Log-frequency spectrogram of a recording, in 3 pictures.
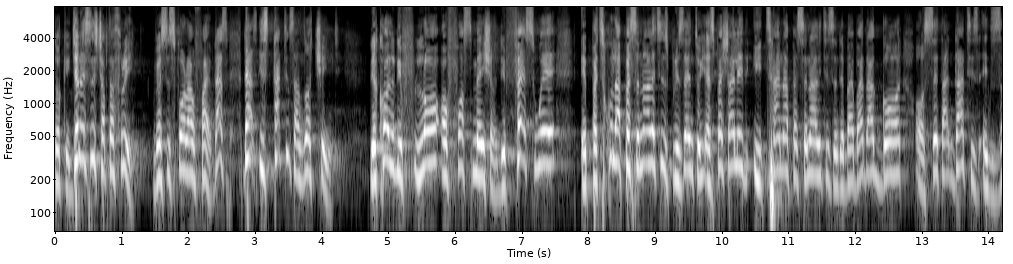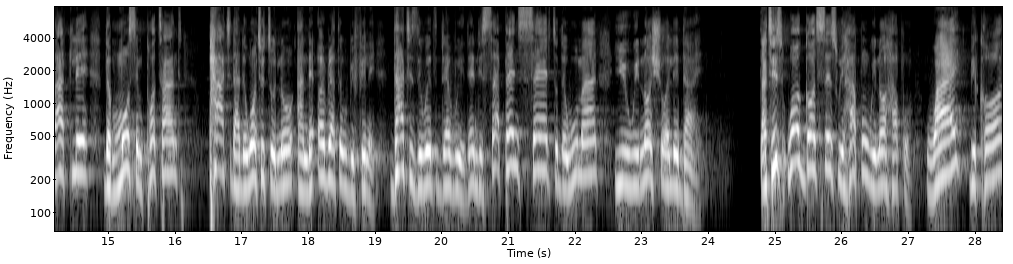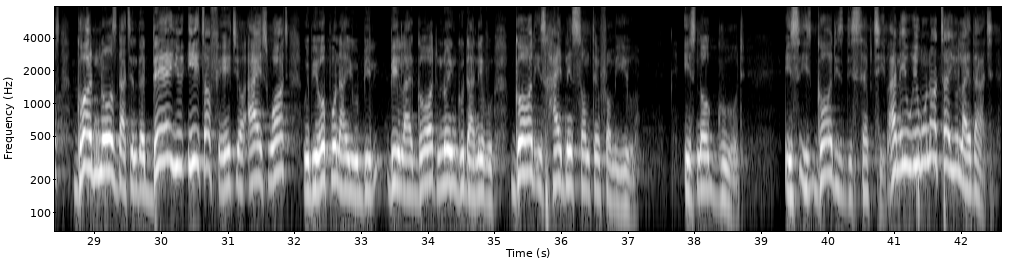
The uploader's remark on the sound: Sunday Service message. The senior pastor of Fountain of Love, RCCG Aberdeen, UK.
